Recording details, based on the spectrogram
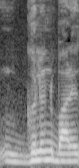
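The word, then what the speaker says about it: Guillain-Barré: syndrome some people pronounce gulin bar syndrome some people pronounce Gil syndrome well different way of pronunciations are there but however Ms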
